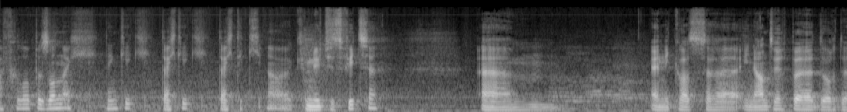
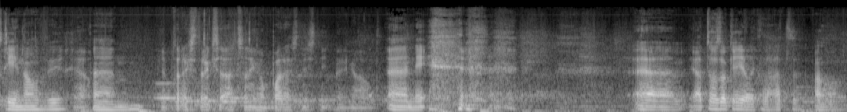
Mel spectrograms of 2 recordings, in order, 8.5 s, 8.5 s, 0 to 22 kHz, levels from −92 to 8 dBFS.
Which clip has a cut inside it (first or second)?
first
